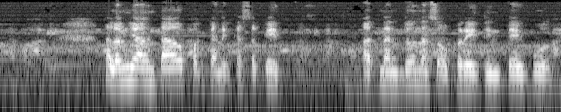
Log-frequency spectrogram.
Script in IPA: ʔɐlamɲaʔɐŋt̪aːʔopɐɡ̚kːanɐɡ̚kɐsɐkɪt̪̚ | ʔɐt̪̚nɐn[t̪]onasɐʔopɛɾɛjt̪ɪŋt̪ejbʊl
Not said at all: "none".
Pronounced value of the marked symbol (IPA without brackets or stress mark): d̪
